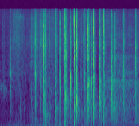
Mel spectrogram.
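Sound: applause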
